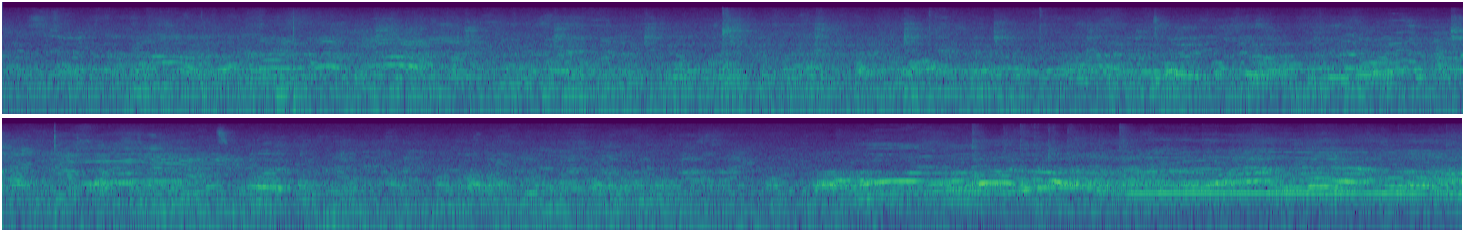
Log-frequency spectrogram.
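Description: Players kick a football with dull thuds.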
